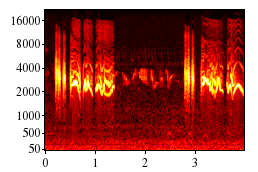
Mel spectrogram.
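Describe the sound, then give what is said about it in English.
An eastern bluebird sings two mellow, burbling phrases of warbled notes from the edge of a meadow, separated by a brief pause, clear with no talking. “A mellow, burbled refrain from the edge of a meadow.”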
